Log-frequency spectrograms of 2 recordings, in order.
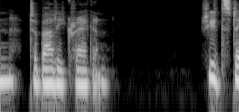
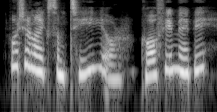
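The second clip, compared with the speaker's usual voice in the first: higher, louder, eager mother reminiscing; fond mother; 8 semitones higher, 4 dB louder than usual. Acted. Mother offering her daughter cake, eager and fond. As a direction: bustle about like a proud mum.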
